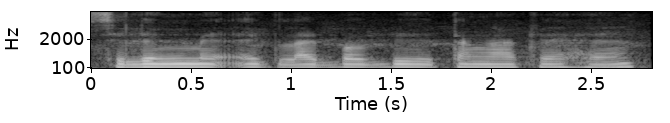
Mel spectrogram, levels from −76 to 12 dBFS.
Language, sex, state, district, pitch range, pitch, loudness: Hindi, male, Arunachal Pradesh, Papum Pare, 115-120 Hz, 115 Hz, -16 LUFS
